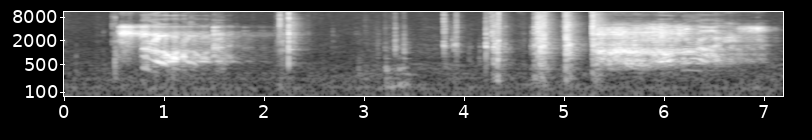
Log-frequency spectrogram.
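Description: A DX Shot Riser toy with the Amazing Hercules key plays its electronic effects: long bright synthesized sweeps, then a quick run of sharp clicks and zaps, and another sustained sound burst, all loud and close.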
